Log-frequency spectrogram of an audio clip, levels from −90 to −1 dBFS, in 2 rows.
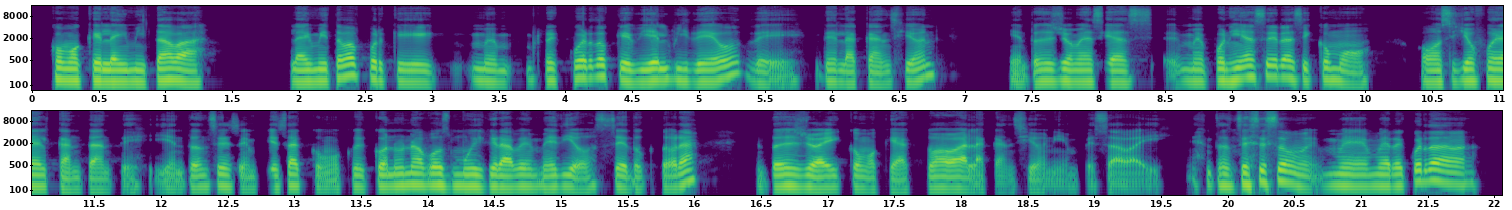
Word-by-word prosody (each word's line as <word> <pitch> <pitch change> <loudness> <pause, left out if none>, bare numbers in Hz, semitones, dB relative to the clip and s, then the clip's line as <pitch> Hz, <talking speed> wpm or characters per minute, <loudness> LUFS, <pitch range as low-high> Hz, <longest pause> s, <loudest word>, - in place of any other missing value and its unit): como 145 -2 +4
que 140 -1 +3
la 135 0 +6
imitaba. 130 0 +3 0.5
La 130 -1 +2
imitaba 140 +8 +3
porque 135 -7 -1 0.2
me 135 -4 -3 0.2
recuerdo 165 +5 +1
que 140 -3 +3
vi 135 +2 +3
el 145 0 +3
video 140 +7 +1
de 140 - -7
de 135 -1 -4
la 120 -1 -1
canción, 130 - -3 0.5
y - - -6
entonces 135 +1 -2
yo 140 -2 +3
me 130 - +1
hací 130 0 -4 0.5
me 135 -1 -2
ponía 145 +3 +2
a - - +4
hacer 175 0 +1
así 150 -4 +1
como 135 -6 -2 0.3
como 130 -1 0
si 130 - -6
yo 140 0 +2
fuera 140 -1 +2
el 130 0 -2
cantante, 105 -3 -4
y - - -9
entonces 130 +2 -3
empieza 130 +3 -1
como 140 - -7
que 130 -2 -4
con 135 -1 +1
una 145 +1 +3
voz 145 -1 +2
muy 135 -1 +1
grave, 130 0 +3
medio 130 -3 -2
seductora, 135 - -1 0.4
entonces 130 0 +1
yo 130 - +5
ahí 125 +1 +3
como 120 -4 -3
que 100 - -4
actuaba 120 +4 +2
la - - -2
canción - - -10
y - - -13
empezaba - - -6
ahí, - - -10 0.3
entonces 140 +2 0
eso 170 -1 +4 0.2
me 140 -1 0
me 140 0 +1
recuerda, 160 0 +2
135 Hz, 170 wpm, -23 LUFS, 130-145 Hz, 0.5 s, la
